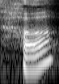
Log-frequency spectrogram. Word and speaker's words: He: hello everyone my name is her it's spelled as h e and that's it yes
